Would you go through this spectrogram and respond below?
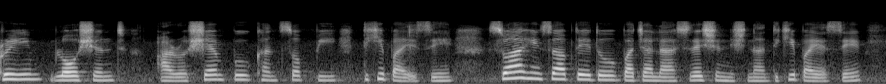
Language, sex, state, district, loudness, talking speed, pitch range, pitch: Nagamese, female, Nagaland, Dimapur, -17 LUFS, 130 wpm, 170-225 Hz, 195 Hz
